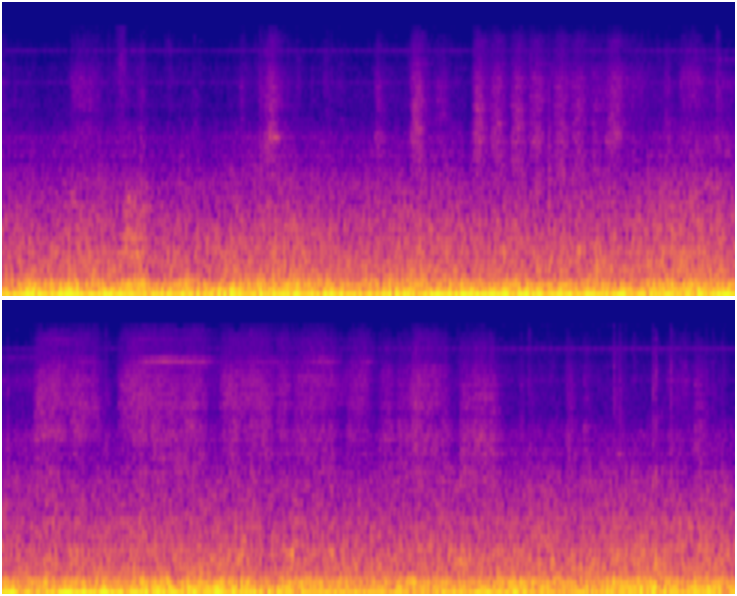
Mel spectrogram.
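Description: Running noise of a double-decker passenger train heard from inside the carriage: a steady low rumble, with a light hiss that grows for a few seconds about halfway through.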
